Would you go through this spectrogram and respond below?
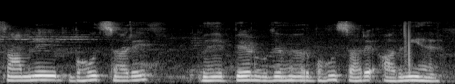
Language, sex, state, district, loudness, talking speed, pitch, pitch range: Hindi, female, Jharkhand, Ranchi, -14 LUFS, 145 wpm, 185 Hz, 175-195 Hz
